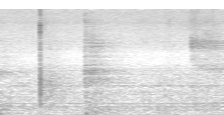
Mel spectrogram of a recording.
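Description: A pause between spoken lines: quiet room tone with one sharp click about half a second in and a fainter click just before one second.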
